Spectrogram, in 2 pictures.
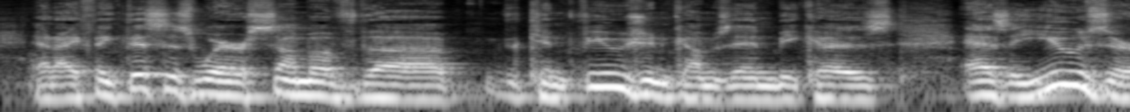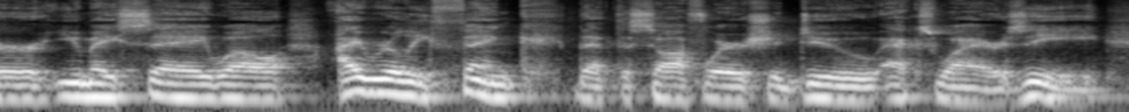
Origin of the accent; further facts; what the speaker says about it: Dubuque, Iowa, United States; also born or lived in St. Louis, Missouri; I was born in St. Louis, Missouri, not too far from Carlinville here, but actually grew up in Dubuque, Iowa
